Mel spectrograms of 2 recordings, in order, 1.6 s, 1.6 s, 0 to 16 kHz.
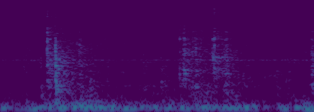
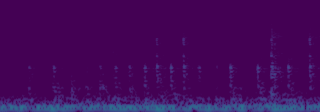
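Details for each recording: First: PNW Rainier Gen 3 dropper post, about a month old, after rattle fix (cable/ferrule reseated in actuator slot), saddle shaken by hand: only a few faint light ticks, much less noise, normal play; no rattle. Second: PNW Rainier Gen 3 dropper post, about a month old: quick light clicking rattle when shaken by hand, also on bumpy trail off the saddle; manufacturer-recognized fix involves dismantling the post as for a service.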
